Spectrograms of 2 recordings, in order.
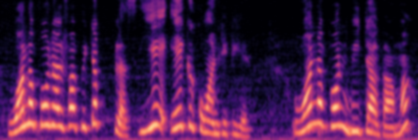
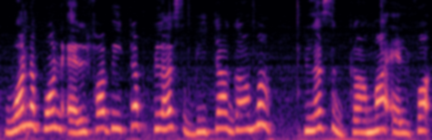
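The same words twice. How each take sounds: First: Louder, each 'one upon' term set apart; correcting, emphatic. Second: Slow, careful dictation of the wrong form; wrong way, slowly. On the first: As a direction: stress every 'one upon' as its own term. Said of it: "जो सरासर गलत है भाई साहब". (हर 'one upon' पर ज़ोर देकर सुधारते हुए) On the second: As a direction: spell out the mistake word by word, slowly. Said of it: "जो सरासर गलत है". (गलत तरीका धीरे-धीरे बोलते हुए) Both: Shown as a demonstration.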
